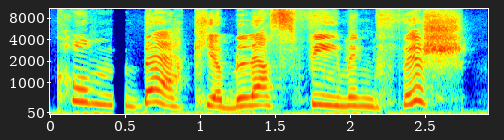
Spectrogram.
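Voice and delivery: high-pitched angry call; indignant calling out. A narrator's reading. Fisherman calls after the escaping fish, indignant. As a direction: call out indignantly, drawing out the end. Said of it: "called out Michael as he shook his fist".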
